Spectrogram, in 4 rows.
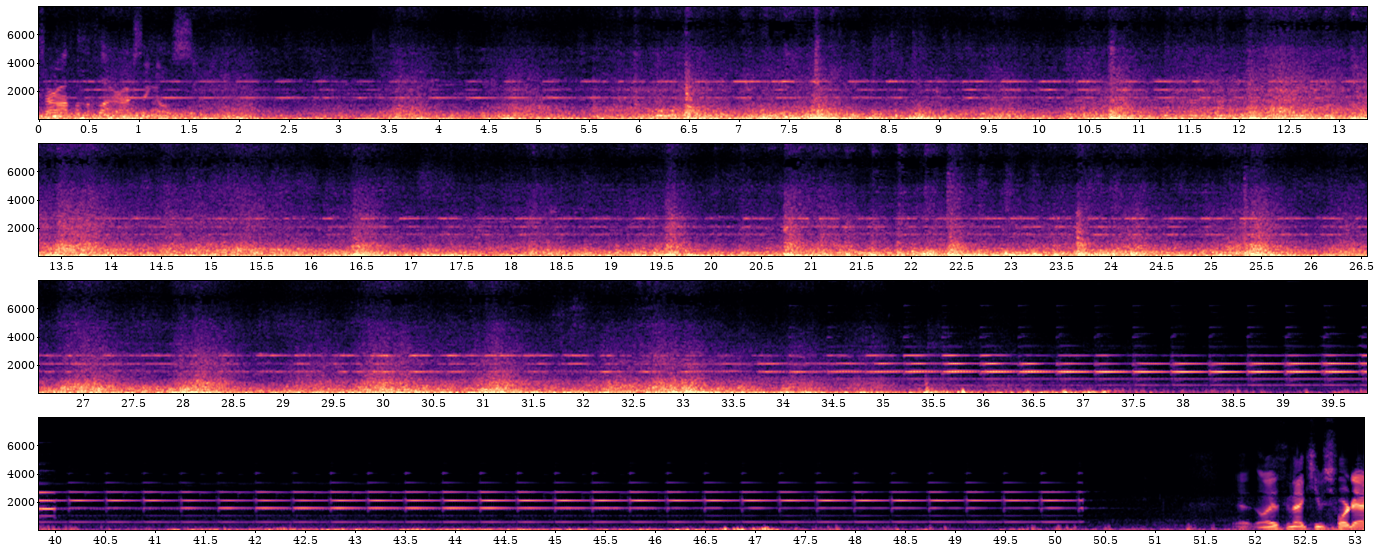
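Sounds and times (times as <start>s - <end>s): freight train wheels on rail: 0.0s - 53.0s
wheels clacking over rail joints: 2.7s - 35.7s.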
